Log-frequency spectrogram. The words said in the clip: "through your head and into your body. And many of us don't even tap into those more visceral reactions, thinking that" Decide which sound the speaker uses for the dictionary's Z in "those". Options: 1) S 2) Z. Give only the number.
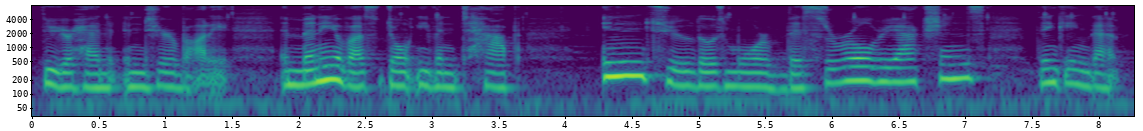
2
